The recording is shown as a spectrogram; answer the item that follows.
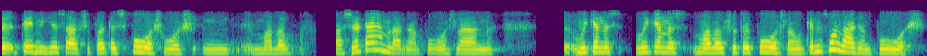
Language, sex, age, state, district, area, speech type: Kashmiri, female, 45-60, Jammu and Kashmir, Ganderbal, rural, conversation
